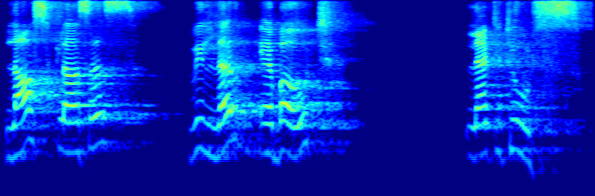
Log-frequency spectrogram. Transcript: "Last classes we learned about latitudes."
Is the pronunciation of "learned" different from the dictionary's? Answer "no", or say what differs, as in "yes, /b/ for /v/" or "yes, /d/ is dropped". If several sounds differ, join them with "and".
yes, /d/ is dropped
